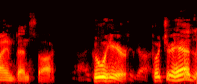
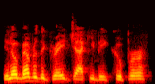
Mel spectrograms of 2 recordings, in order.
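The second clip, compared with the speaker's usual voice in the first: ordinary delivery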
